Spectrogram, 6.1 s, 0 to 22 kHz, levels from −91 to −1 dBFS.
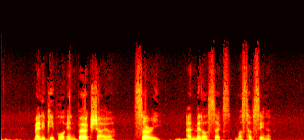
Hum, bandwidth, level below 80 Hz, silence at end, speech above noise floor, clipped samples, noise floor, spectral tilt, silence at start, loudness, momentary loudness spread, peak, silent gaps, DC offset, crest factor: none; 14.5 kHz; -42 dBFS; 0.65 s; 40 dB; under 0.1%; -60 dBFS; -4 dB/octave; 0.05 s; -20 LUFS; 20 LU; 0 dBFS; none; under 0.1%; 22 dB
